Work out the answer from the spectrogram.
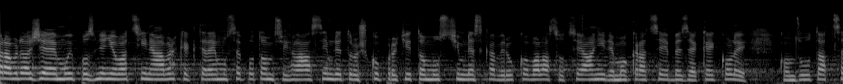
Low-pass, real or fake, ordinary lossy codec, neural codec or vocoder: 10.8 kHz; real; Opus, 64 kbps; none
